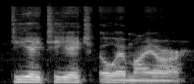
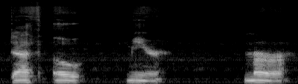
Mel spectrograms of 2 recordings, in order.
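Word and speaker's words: Dathomir: finish death Amir twice d a t h m IR R death oir mrr is how you would pronounce it Greeno but death oir death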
